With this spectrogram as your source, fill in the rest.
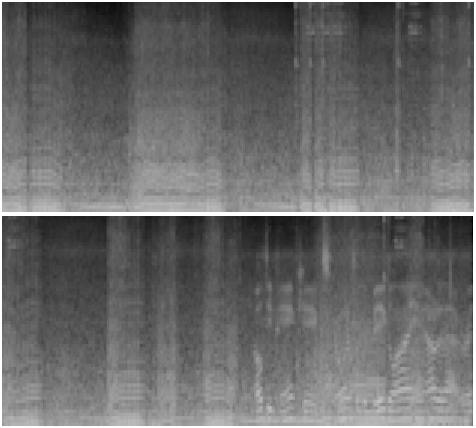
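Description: A motorbike engine revs up and down loudly.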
